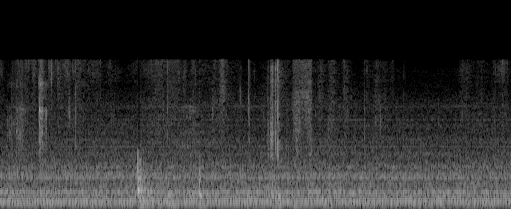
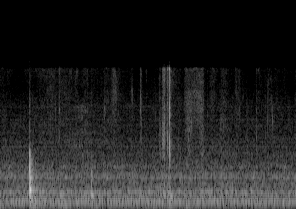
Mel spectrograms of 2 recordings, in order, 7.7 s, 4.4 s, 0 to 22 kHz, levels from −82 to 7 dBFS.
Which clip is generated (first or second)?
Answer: second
